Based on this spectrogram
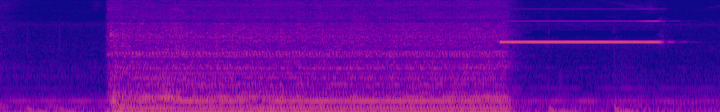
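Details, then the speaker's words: Breville Barista Pro espresso machine at switch-on: single steady mid-pitched beep of about two seconds over a soft hum, with descale indicator flashing, signalling scale buildup and that descaling is due. "As soon as you switch on the machine, when it's time to descale, the descale indicator will flash and there will be a beep as soon as you switch on."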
